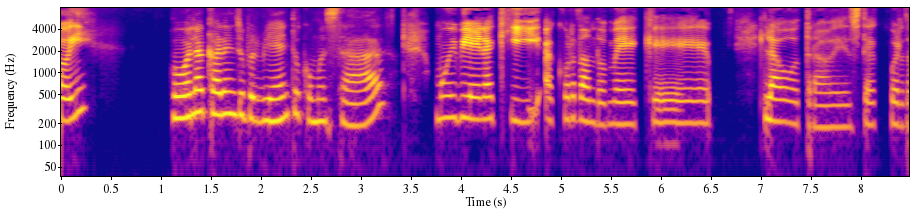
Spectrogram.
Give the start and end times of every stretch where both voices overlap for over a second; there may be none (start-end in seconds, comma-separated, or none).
none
